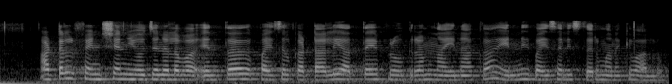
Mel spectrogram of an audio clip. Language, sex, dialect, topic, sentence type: Telugu, male, Telangana, banking, question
